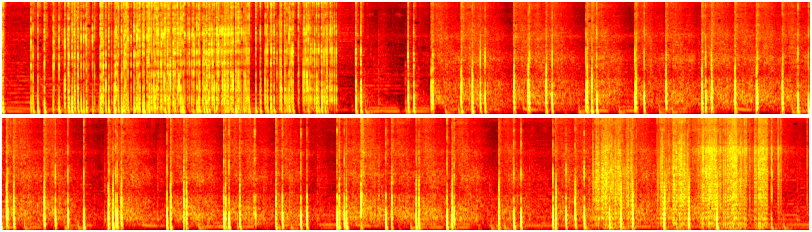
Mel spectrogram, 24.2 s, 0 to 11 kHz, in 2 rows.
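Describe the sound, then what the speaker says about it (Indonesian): Roman candle fireworks firing a 45-shot sequence at night, a rapid string of sharp, loud pops and cracks with a brief pause partway through before the volley resumes, ending in a dense crackling burst. "Selanjutnya malam ini kita nyalakan mercon Roman Candle yang udah kita susun seperti ini."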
